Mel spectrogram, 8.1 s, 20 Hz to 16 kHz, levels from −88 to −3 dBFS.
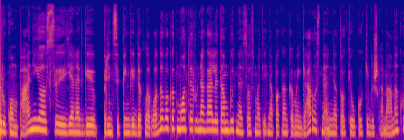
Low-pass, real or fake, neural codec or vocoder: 14.4 kHz; real; none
